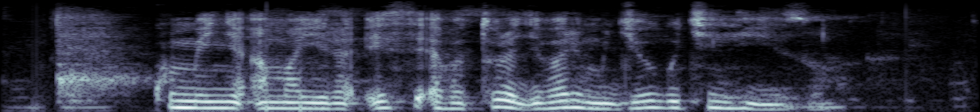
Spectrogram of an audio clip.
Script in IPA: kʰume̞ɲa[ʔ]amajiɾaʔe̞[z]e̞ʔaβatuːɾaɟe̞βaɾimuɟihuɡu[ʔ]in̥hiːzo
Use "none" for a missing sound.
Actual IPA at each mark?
ʔ, s, c

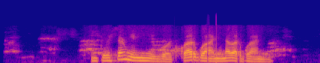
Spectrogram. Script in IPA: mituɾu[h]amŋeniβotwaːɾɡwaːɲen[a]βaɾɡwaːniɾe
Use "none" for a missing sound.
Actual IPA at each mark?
ʃ, a

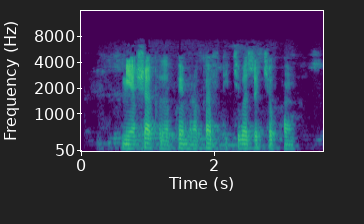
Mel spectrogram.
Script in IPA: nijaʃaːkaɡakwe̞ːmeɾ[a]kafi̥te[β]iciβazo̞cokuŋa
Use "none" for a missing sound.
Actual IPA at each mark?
a, none

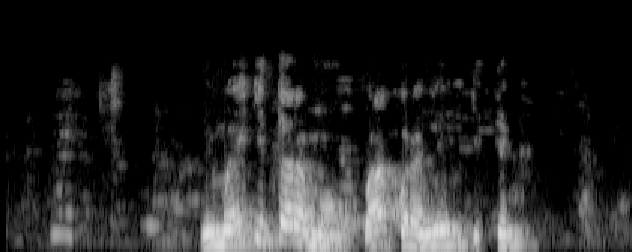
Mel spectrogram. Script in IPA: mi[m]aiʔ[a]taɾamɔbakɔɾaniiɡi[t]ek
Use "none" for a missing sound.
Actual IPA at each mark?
m, i, t

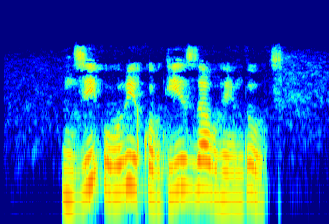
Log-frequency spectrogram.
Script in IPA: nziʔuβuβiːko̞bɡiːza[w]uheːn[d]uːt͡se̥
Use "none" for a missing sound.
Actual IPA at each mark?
β, d

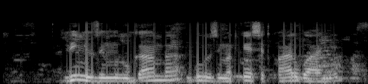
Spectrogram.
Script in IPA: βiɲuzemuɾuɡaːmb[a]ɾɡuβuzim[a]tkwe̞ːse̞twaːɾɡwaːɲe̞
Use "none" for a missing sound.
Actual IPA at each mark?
a, a

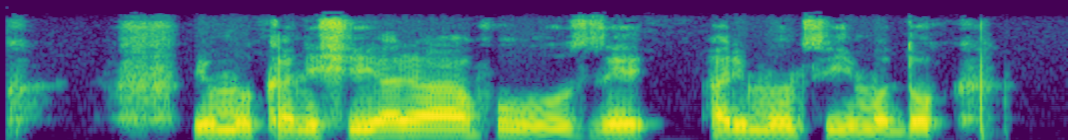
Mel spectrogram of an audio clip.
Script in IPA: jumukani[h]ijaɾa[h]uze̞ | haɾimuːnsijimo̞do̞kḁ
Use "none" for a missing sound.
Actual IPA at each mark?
ʃ, h

